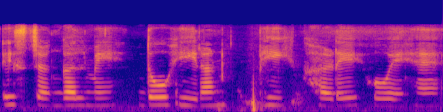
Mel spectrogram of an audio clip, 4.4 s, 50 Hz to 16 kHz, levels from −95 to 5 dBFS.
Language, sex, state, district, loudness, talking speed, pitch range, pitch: Hindi, female, Rajasthan, Jaipur, -22 LUFS, 120 wpm, 200-215 Hz, 205 Hz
